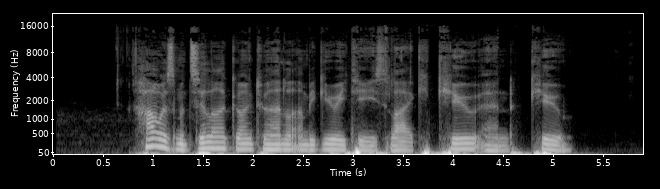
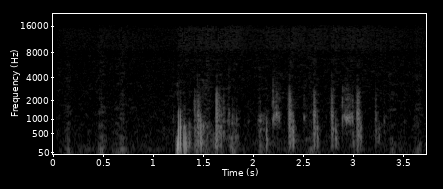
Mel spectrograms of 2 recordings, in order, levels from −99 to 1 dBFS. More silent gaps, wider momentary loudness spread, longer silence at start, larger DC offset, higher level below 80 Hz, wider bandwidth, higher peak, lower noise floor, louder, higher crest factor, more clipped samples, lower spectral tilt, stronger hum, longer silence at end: neither; about the same, 11 LU vs 12 LU; first, 0.8 s vs 0.05 s; neither; first, -28 dBFS vs -78 dBFS; second, 10.5 kHz vs 16.5 kHz; first, -2 dBFS vs -30 dBFS; second, -73 dBFS vs -77 dBFS; first, -29 LUFS vs -57 LUFS; second, 24 dB vs 30 dB; neither; about the same, -7 dB/octave vs -6 dB/octave; neither; first, 0.75 s vs 0 s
